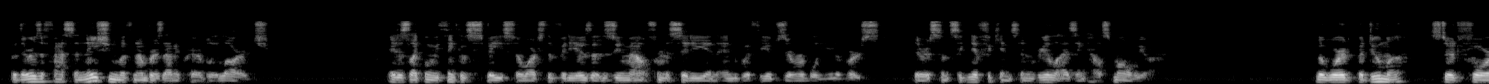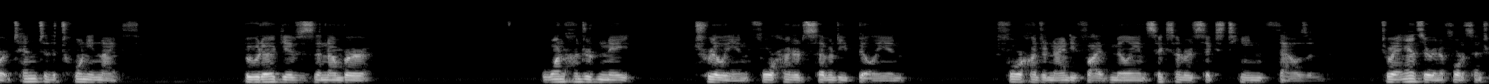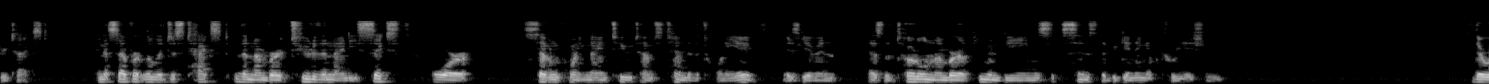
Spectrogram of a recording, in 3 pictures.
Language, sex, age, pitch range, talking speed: English, male, 20-39, 100-115 Hz, 135 wpm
